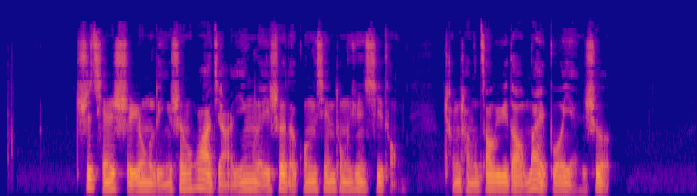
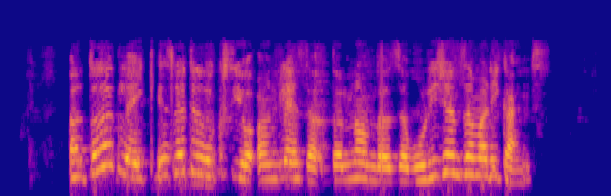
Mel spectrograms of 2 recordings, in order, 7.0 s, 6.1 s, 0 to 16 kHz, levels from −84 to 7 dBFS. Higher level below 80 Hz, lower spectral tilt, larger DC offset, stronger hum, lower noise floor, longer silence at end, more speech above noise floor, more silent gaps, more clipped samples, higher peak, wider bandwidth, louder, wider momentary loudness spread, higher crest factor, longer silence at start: first, -50 dBFS vs -64 dBFS; first, -4.5 dB/octave vs -3 dB/octave; neither; neither; second, -68 dBFS vs -74 dBFS; first, 0.9 s vs 0.7 s; second, 45 dB vs 60 dB; neither; neither; about the same, -4 dBFS vs -2 dBFS; first, 11 kHz vs 8 kHz; second, -24 LUFS vs -15 LUFS; first, 10 LU vs 5 LU; first, 22 dB vs 14 dB; about the same, 0.75 s vs 0.7 s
